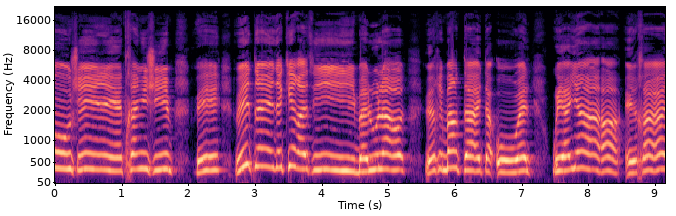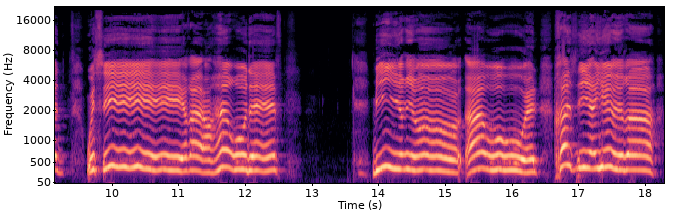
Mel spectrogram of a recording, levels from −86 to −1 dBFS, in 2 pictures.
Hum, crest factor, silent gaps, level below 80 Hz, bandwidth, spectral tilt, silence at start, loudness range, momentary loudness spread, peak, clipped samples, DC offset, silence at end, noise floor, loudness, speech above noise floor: none; 12 dB; none; -62 dBFS; 19 kHz; -1.5 dB/octave; 0 s; 3 LU; 6 LU; 0 dBFS; under 0.1%; under 0.1%; 0.15 s; -66 dBFS; -12 LUFS; 53 dB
